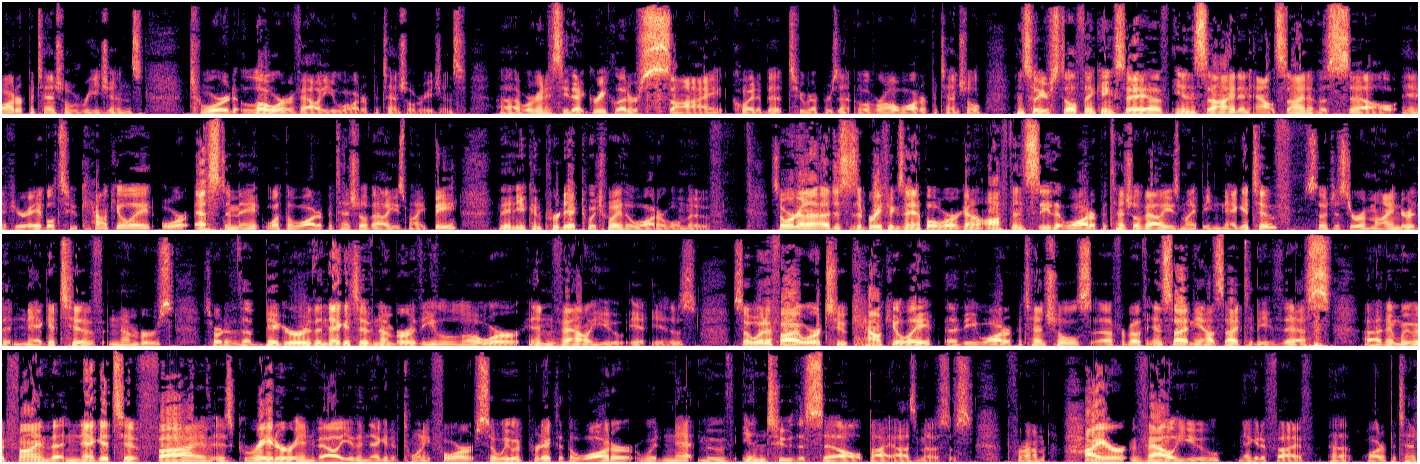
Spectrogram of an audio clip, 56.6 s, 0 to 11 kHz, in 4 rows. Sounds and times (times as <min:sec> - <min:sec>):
Speech: 0:00.0 - 0:56.6.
